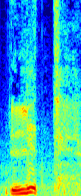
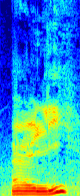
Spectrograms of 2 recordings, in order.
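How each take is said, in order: First: The final T is clearly pronounced. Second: The final T is silent.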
